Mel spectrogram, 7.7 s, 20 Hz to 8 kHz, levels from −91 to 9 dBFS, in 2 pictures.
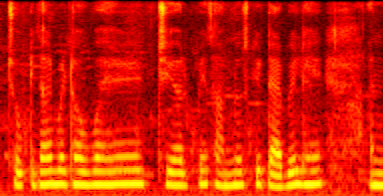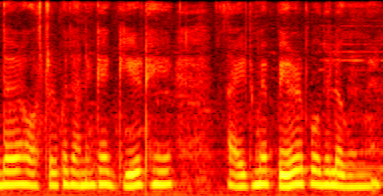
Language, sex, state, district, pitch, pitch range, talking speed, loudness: Hindi, female, Madhya Pradesh, Bhopal, 200 Hz, 190-205 Hz, 195 wpm, -16 LUFS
